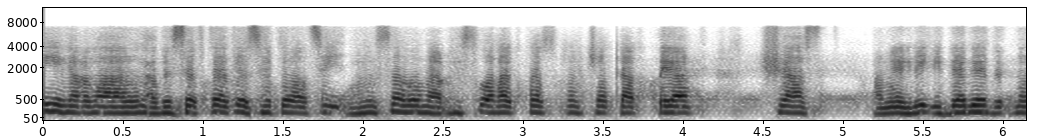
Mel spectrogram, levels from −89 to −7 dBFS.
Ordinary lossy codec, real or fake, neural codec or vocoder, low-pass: MP3, 48 kbps; fake; codec, 16 kHz, 0.5 kbps, FreqCodec, smaller model; 7.2 kHz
